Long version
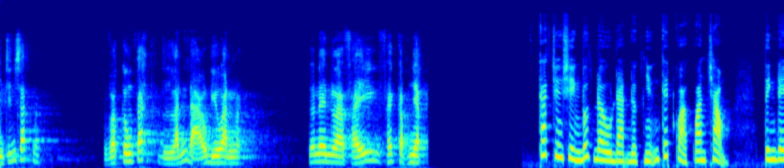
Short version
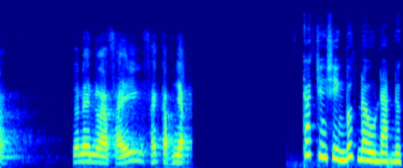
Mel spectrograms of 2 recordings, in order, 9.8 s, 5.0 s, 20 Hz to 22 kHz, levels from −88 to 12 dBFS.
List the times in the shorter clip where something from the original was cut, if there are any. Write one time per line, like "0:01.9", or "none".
none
